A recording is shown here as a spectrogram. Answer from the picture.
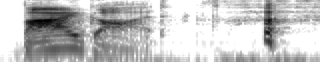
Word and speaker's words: Bigod: Yeah, and this guy's name was Francis Bigode. Bagod? Bigod. Bagot? Bigode. By God. Frankie B. It is spelled like by God.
